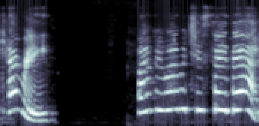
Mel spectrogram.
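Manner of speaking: put-on very high, disappointed voice with Boston accent. Quoting what her mom, who is from Boston, would say, in a Boston accent. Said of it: "in her Boston accent".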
